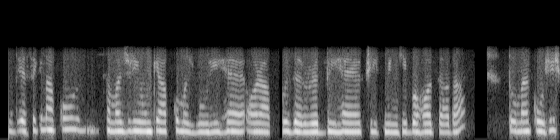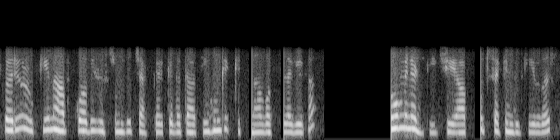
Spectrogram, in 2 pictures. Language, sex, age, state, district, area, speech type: Urdu, female, 18-30, Delhi, East Delhi, urban, conversation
